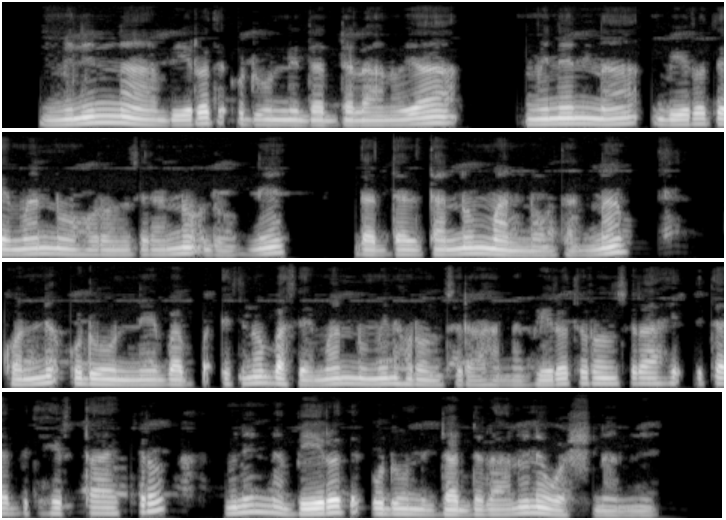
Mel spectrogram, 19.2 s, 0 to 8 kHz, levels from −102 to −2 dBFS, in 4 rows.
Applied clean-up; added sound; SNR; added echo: none; none; none; none.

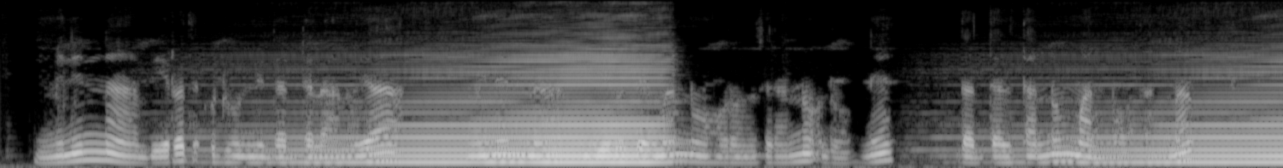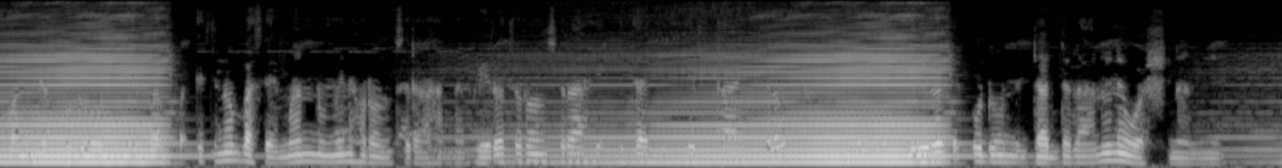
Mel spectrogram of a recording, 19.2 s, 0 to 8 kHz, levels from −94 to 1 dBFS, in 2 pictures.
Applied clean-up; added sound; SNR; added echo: none; Bowed string instrument; -5 dB; none.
